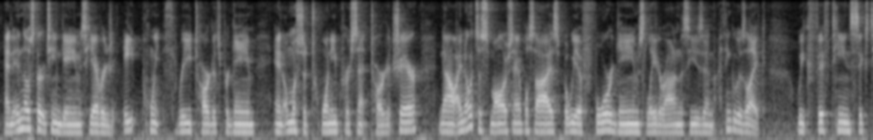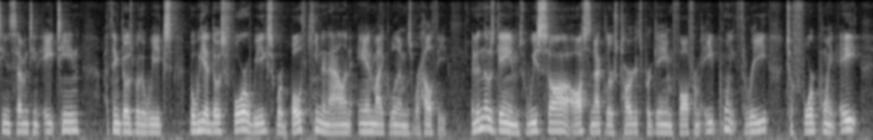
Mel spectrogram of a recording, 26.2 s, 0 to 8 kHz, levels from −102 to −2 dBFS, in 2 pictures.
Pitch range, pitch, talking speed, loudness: 115-135 Hz, 120 Hz, 190 wpm, -29 LUFS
